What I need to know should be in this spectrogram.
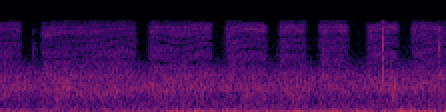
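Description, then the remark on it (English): A steady hiss of aerosol spray paint, shaken first and applied in a layer across a template on a map segment, runs continuously for several seconds, broken by a few brief dips as the nozzle is released and pressed again. No one speaks. “Shake your spray paint up and go ahead and just apply a layer of spray paint all across the template.”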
